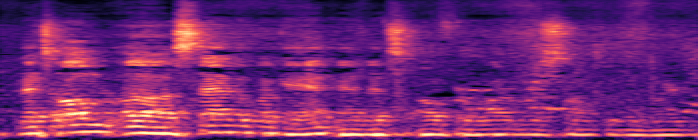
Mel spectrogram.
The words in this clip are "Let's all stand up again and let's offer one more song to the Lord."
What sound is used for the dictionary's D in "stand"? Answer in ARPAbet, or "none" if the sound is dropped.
none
